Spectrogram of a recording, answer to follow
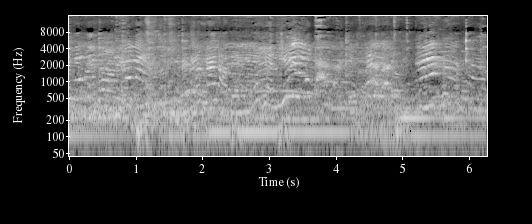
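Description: Lively crowd chatter with excited, high-pitched voices calling out, over background music with steady held bass notes.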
